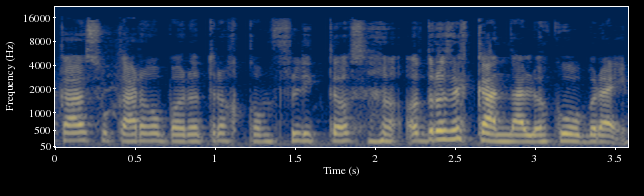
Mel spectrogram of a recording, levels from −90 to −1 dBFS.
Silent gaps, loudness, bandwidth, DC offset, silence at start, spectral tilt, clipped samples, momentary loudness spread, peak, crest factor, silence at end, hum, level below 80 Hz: none; -30 LUFS; 16 kHz; under 0.1%; 0.05 s; -5 dB/octave; under 0.1%; 10 LU; -14 dBFS; 16 dB; 0 s; none; -70 dBFS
